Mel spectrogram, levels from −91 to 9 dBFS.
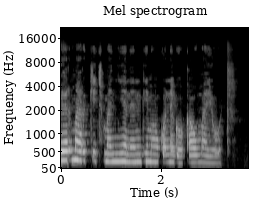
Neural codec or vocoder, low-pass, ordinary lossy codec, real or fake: none; 14.4 kHz; none; real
